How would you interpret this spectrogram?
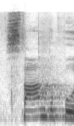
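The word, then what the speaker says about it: Tsangpo: इसमें जो टी होता है वो साइलेंट है। लगभग चाइनीज लैंग्वेज या जापानी लैंग्वेज में आप देखेंगे तो टी आपको साइलेंट मिलेगा। जैसे आप सुनामी सुने होंगे, सुनामी में टी साइलेंट होता है जबकि स्पेलिंग TSUNAMI होती है।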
